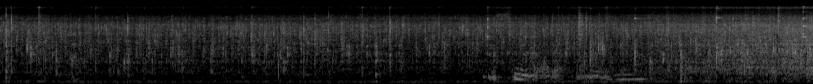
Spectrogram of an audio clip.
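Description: Chicken pieces deep-frying in hot oil in a karahi: a steady crackling sizzle of many fine pops.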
